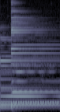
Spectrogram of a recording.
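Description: A guitar sounds the open D string together with two fretted notes as one plucked chord that rings and fades gently, soft and close, with no voices.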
